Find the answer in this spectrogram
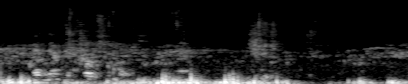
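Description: A rooster clucking softly a few times about half a second in, over an uneven low rumble.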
